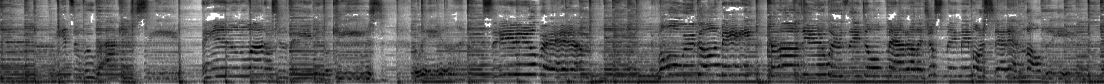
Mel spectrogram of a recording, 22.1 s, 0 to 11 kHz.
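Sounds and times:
woman singing: 0.0 - 12.1, 12.7 - 22.0
acoustic guitar strumming: 0.0 - 22.0.

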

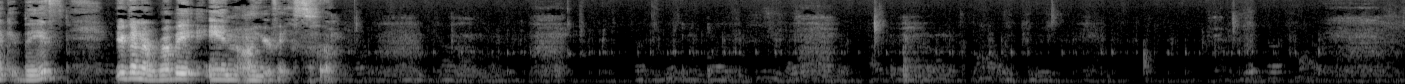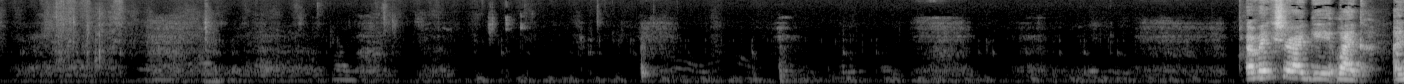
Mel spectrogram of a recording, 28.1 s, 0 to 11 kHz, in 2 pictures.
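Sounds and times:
light breathing: 0.6 - 1.2, 3.4 - 26.5
soapy hands rubbing face: 13.7 - 16.8.

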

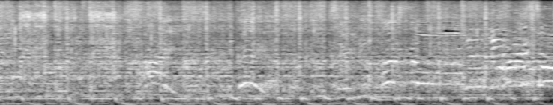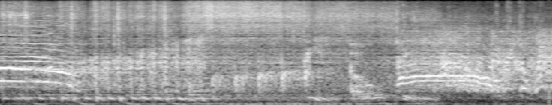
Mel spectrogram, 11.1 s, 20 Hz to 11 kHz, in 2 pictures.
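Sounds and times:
amplified voices: 0.0 - 11.0.

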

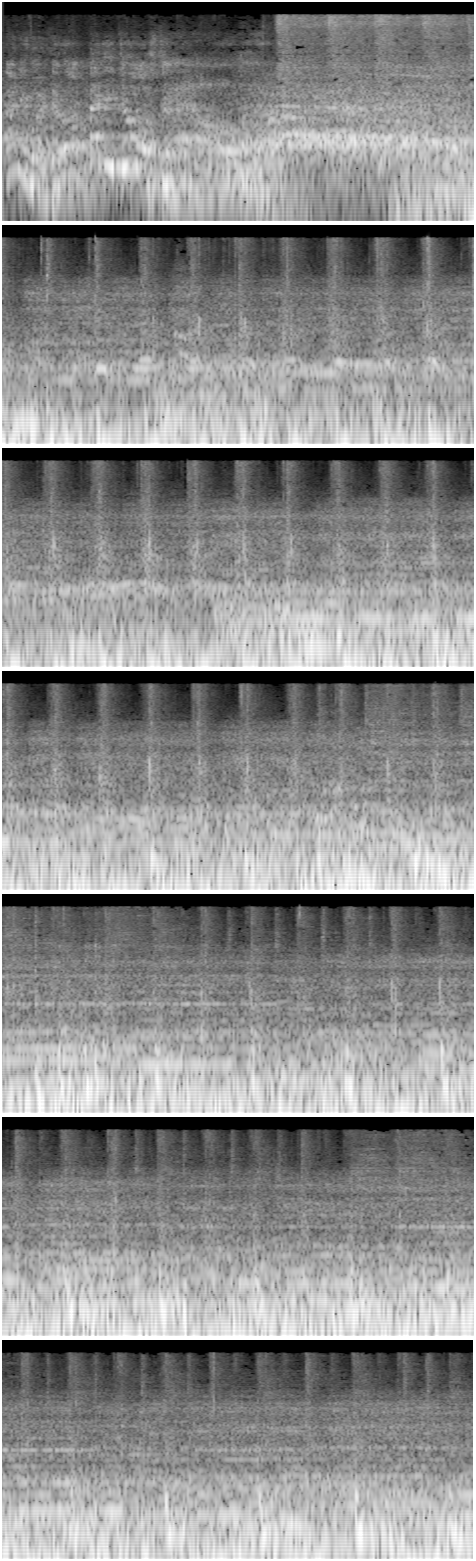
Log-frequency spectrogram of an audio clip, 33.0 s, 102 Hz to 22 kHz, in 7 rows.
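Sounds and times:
crowd cheering and shouting: 0.0 - 33.0
heavy metal band playing: 1.5 - 33.0
driving drum beat: 3.6 - 33.0.

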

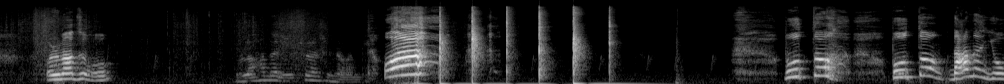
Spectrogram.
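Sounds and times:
hand claps: 4.3 - 6.6.

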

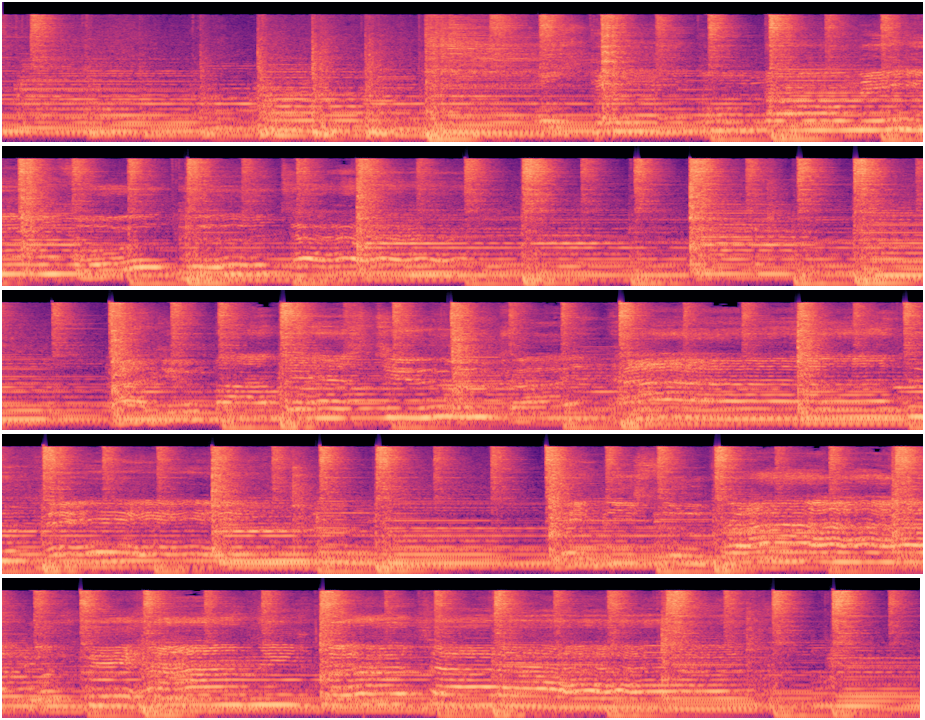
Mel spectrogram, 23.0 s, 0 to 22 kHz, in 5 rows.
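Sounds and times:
drums steady beat: 0.0 - 23.0
electric guitar playing: 0.0 - 23.0
man singing: 1.4 - 7.6, 9.7 - 23.0.

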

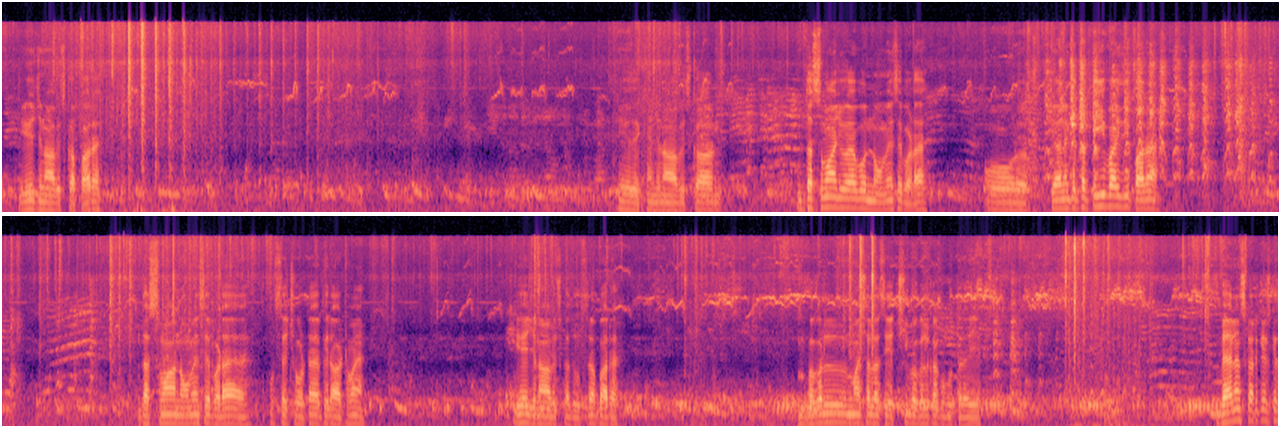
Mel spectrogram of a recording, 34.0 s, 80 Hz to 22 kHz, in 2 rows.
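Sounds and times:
pigeons cooing: 0.0 - 34.0
pigeon rising call: 1.3 - 11.0, 12.3 - 19.0, 24.9 - 34.0.

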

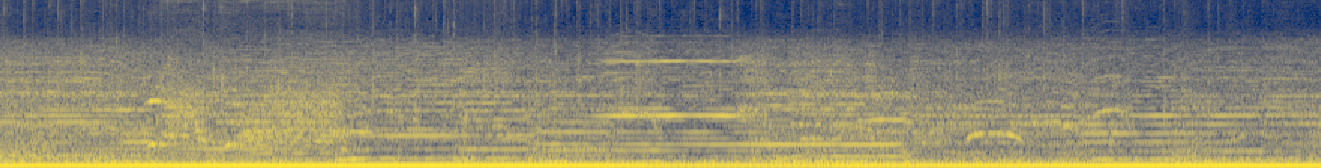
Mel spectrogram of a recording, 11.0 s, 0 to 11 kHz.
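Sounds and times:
distorted electric guitars: 0.0 - 8.0, 8.7 - 11.0
hardcore band playing live: 0.8 - 7.7.

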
